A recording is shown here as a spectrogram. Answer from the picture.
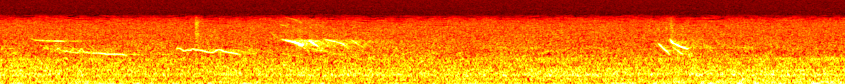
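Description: Birds chirping and whistling: short separate calls, including a quick run of three or four downward-sweeping chirps about two seconds in and a pair about five seconds in, over a faint steady low rumble.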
